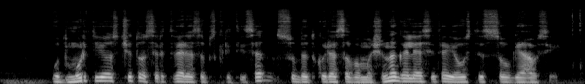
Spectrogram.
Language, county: Lithuanian, Vilnius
